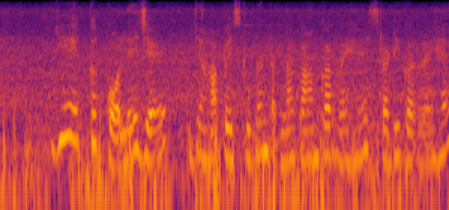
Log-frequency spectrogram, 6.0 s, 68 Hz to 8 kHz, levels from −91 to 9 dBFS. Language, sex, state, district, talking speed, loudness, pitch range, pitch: Hindi, female, Gujarat, Gandhinagar, 160 wpm, -18 LUFS, 220-325 Hz, 240 Hz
